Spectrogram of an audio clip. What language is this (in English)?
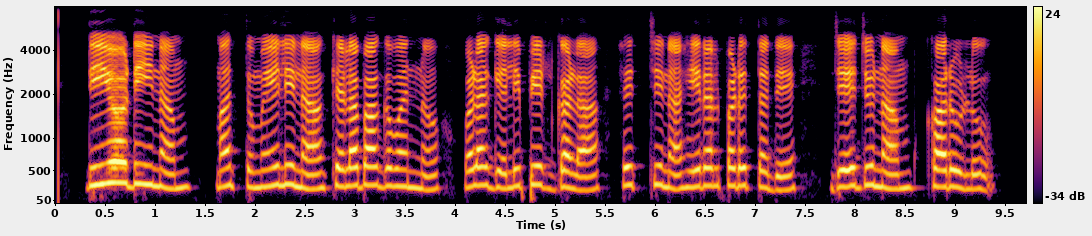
Kannada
